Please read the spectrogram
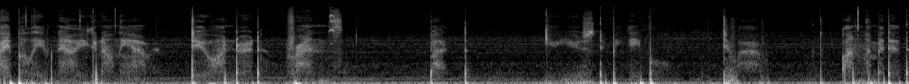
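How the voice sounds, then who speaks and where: The speaker whispers at a fairly slow pace, with long, frequent pauses. Noticeable background noise runs underneath. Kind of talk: ASMR whisper reading of Roblox facts. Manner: whispered, soft-spoken.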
